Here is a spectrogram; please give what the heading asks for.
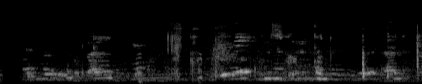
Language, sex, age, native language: Icelandic, female, 11, Icelandic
